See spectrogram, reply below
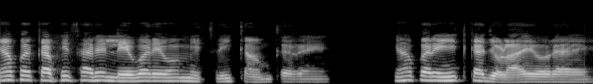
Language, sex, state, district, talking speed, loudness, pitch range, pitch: Hindi, male, Uttar Pradesh, Etah, 190 wpm, -17 LUFS, 125-185 Hz, 160 Hz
